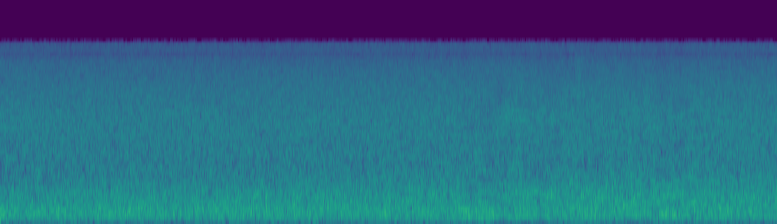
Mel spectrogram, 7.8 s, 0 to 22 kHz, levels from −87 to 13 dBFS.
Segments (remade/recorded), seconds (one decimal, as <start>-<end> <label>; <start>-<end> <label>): 0.0-4.6 recorded; 4.6-5.6 remade; 5.6-6.2 recorded; 6.2-7.0 remade; 7.0-7.8 recorded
